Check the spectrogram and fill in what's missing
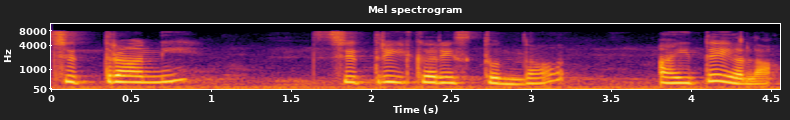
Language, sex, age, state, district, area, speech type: Telugu, female, 18-30, Telangana, Jagtial, rural, spontaneous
